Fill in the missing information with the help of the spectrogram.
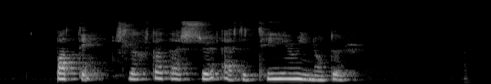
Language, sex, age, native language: Icelandic, female, 14, Icelandic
